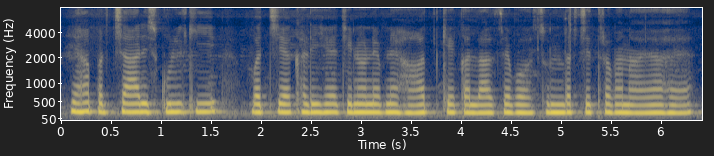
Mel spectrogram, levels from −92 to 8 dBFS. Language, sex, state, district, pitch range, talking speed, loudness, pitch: Hindi, female, Bihar, Saharsa, 210-225 Hz, 180 wpm, -11 LUFS, 215 Hz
